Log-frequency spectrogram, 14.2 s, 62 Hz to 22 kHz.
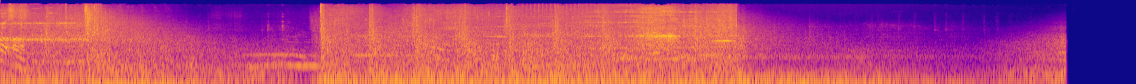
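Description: Trailer score and sound design: dramatic music layered with heavy booming impacts. A sudden loud hit comes about 4 seconds in, and the sound thins to a low rumble before cutting off abruptly near the end.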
